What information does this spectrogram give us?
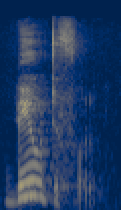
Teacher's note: there we do not accent full we say beautiful okay see it has three syllables we are accenting the first syllable and the second and third go unaccented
